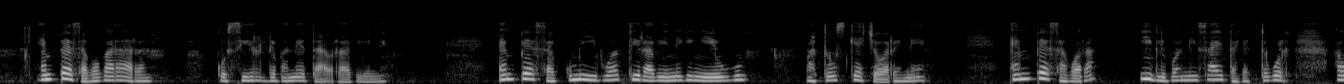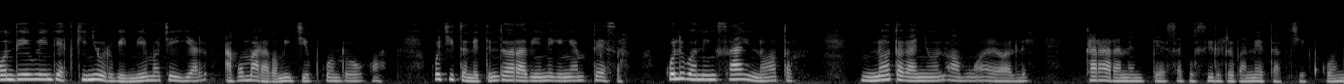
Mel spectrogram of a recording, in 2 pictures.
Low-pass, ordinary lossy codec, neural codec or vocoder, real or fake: 7.2 kHz; none; none; real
